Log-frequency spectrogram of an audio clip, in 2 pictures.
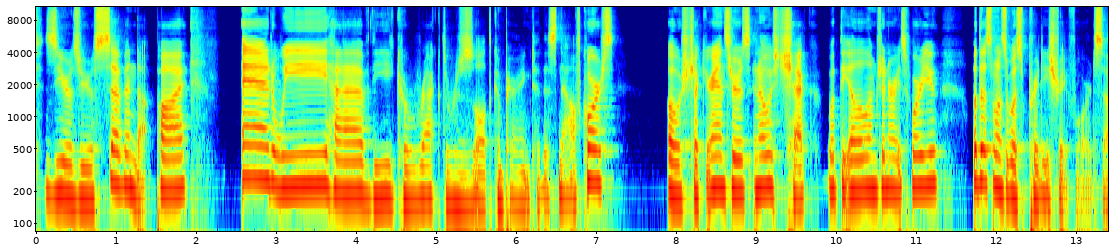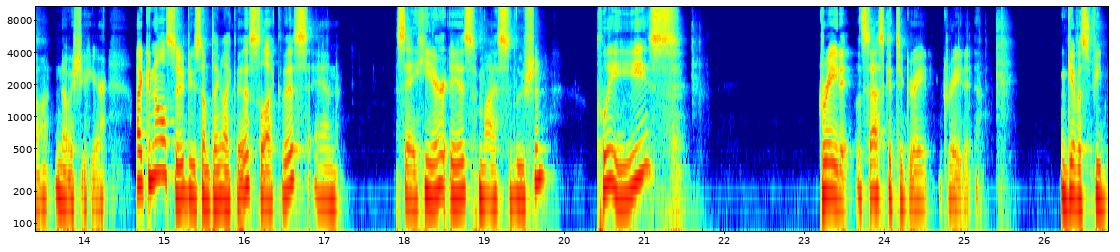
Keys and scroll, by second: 2.0 Return, 21.6 BackSpace, 25.5 Return.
